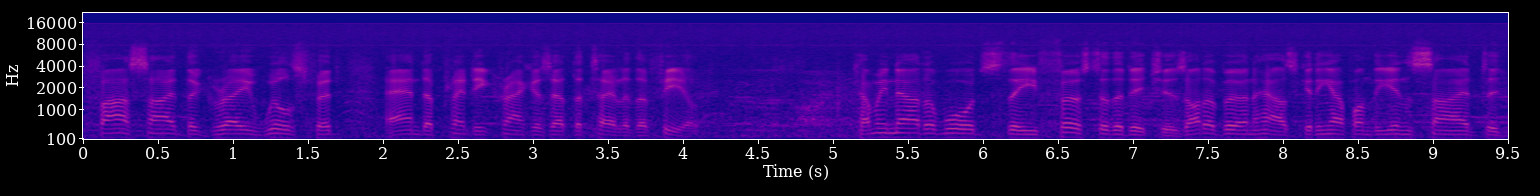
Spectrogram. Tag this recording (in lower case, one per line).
speech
